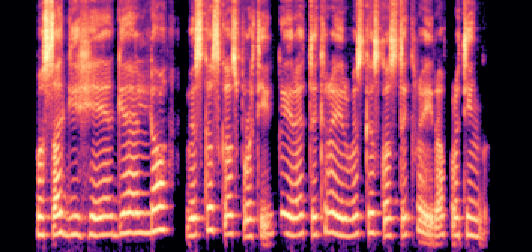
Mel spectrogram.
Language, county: Lithuanian, Vilnius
